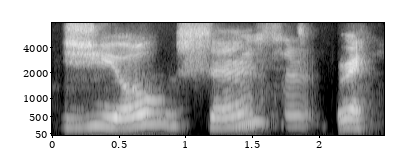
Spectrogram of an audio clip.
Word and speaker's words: geocentric: There are J, Yo, Sin, Yo. Trick. Very good. There are only... Yeah, I told it also, but J, Yo, is wrong. Yeah, J, Yo, Sin, Trick.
